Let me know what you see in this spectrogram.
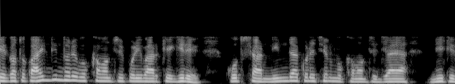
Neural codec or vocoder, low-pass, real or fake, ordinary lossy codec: codec, 16 kHz, 4.8 kbps, FACodec; 3.6 kHz; fake; none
